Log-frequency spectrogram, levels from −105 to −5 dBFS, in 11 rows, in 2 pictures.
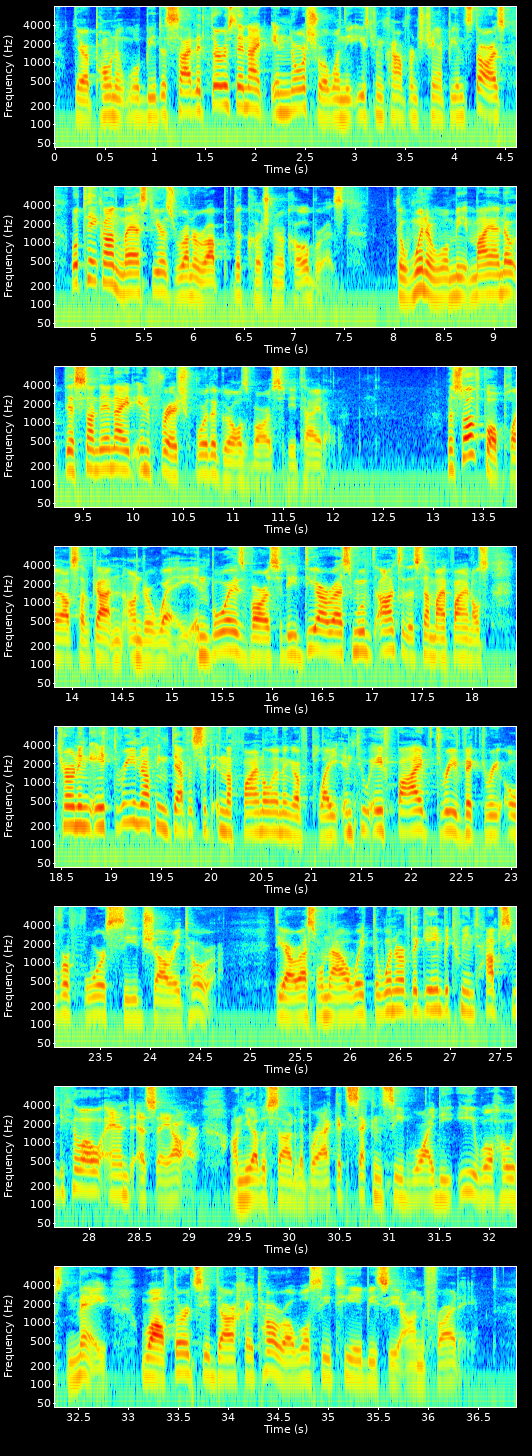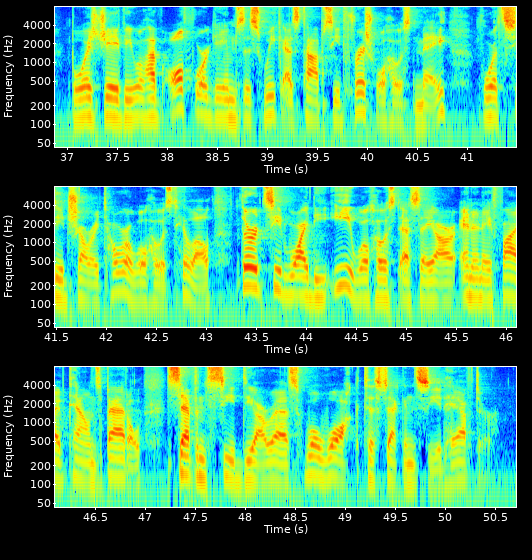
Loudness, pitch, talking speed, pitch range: -23 LUFS, 135 Hz, 185 wpm, 125-165 Hz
